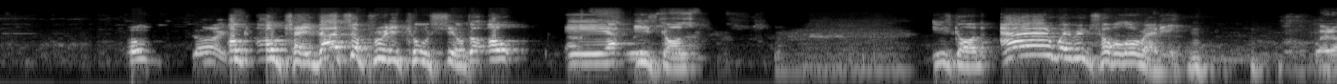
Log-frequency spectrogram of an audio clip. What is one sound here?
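A young man talks and laughs with animation over an online call.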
